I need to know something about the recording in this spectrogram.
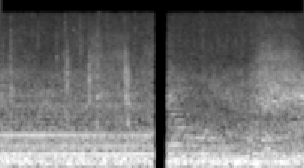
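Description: Steady background hum of room noise, several even tones over a low rumble, broken by a sudden instant of silence about halfway through; after the break a plainer rumble without the hum continues.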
